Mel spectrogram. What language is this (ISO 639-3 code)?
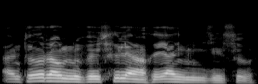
brx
